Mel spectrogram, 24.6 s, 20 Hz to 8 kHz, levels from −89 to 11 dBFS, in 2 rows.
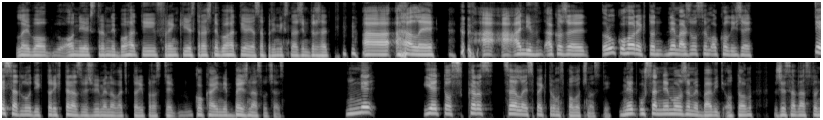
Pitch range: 135-175 Hz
